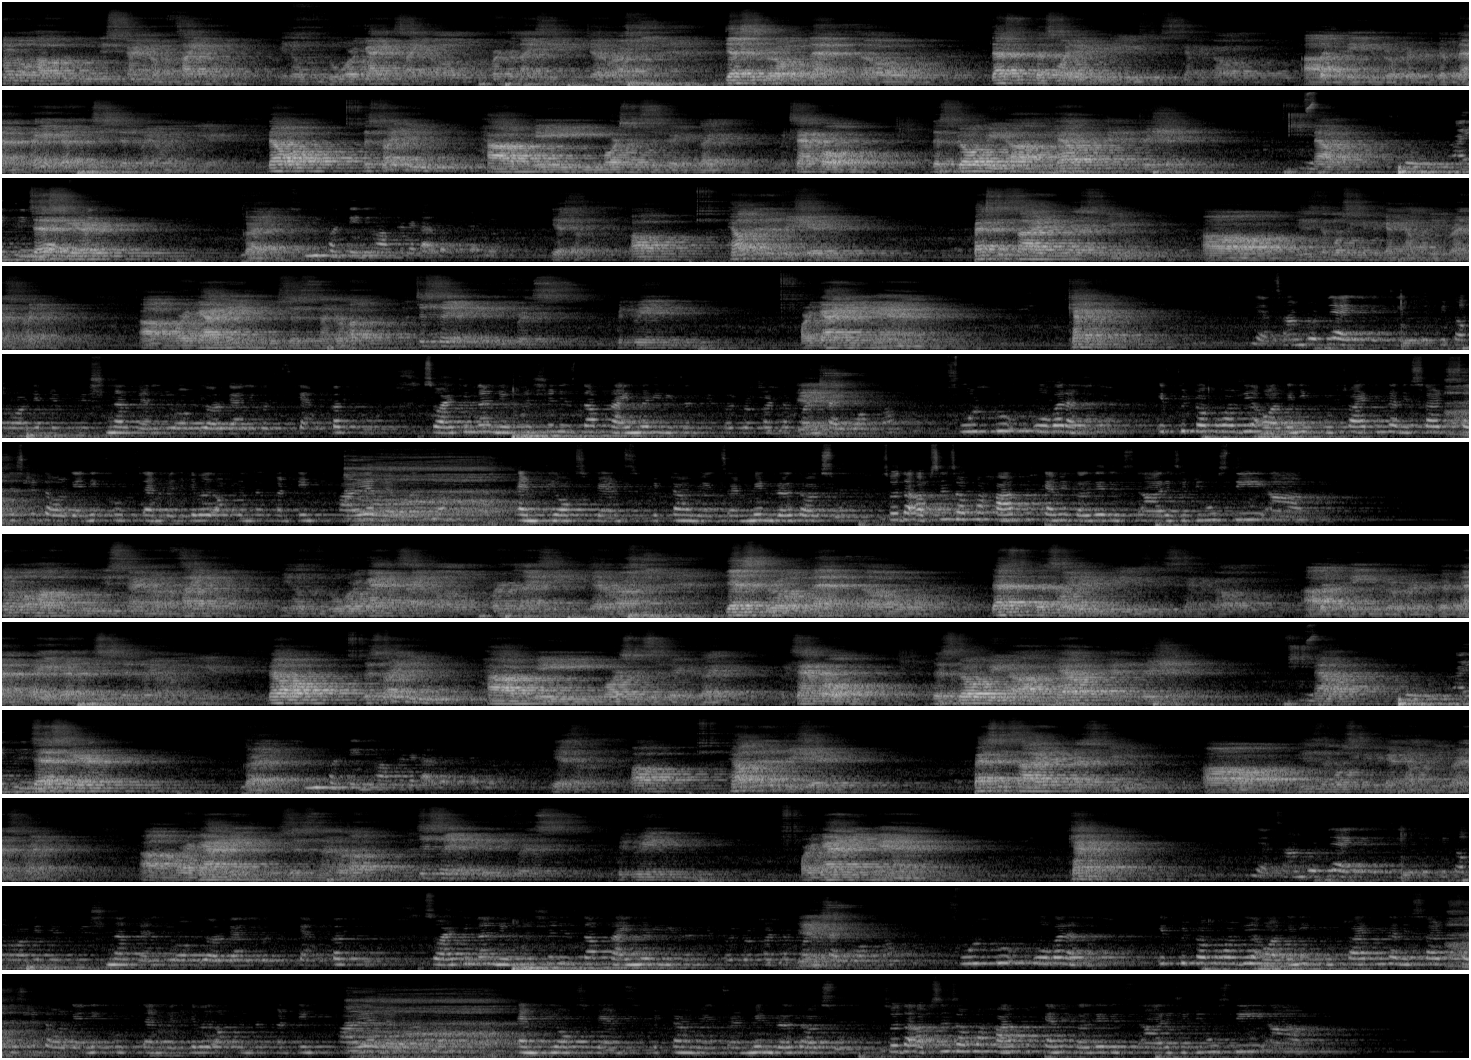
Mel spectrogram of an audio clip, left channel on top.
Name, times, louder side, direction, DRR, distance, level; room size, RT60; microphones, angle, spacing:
voice 1, 0.0-2.3 2.8-6.9 7.2-9.3 9.8-12.5 13.0-17.8 18.3-19.1 19.4-21.8 22.4-23.1 24.0-26.4 27.7-28.1 29.5-30.3 30.8-30.9 31.7-32.0 34.8-35.9 36.6-37.7 39.1-40.6 41.3-44.4 45.4-47.6 48.1-49.7 50.1-50.9 52.0-53.3 54.7-55.1 66.6-66.9, equal, 55° left, -4 dB, 4.4 m, -29 dB
voice 2, 28.7-30.3 31.8-31.9 32.4-34.3 36.6-36.7 45.5-45.6 56.5-57.6 58.0-58.3 58.5-61.2 61.7-62.4 63.0-65.6 65.9-67.6 68.3-69.8 70.6-73.5 73.8-76.4 76.7-77.8 78.5-79.0 79.3-79.6 80.1-81.8 82.2-86.3, left 2 dB, 30° left, 5 dB, 1.7 m, -32 dB
sound 1, 73.1-73.5 76.6-78.3, left 1 dB, 75° left, 6.4 m, -35 dB
26.0 x 17.0 x 7.3 m, 2.4 s
head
